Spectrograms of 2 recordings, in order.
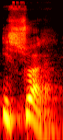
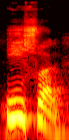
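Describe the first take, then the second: First: ईश्वर begun with short i, iswar; short-i misreading. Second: ईश्वर begun with long ee, eeshwar. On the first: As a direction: clip the opening vowel of ईश्वर short. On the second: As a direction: stretch the opening ee of ईश्वर. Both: Shown as a demonstration. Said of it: "बड़ी की मात्रा है".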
